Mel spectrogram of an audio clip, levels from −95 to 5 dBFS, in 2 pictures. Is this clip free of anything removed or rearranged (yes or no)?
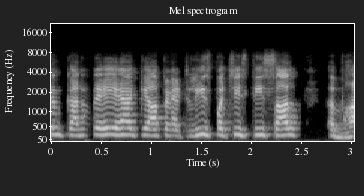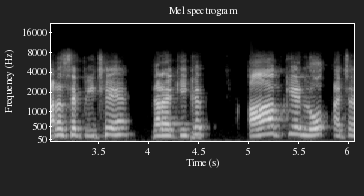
yes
